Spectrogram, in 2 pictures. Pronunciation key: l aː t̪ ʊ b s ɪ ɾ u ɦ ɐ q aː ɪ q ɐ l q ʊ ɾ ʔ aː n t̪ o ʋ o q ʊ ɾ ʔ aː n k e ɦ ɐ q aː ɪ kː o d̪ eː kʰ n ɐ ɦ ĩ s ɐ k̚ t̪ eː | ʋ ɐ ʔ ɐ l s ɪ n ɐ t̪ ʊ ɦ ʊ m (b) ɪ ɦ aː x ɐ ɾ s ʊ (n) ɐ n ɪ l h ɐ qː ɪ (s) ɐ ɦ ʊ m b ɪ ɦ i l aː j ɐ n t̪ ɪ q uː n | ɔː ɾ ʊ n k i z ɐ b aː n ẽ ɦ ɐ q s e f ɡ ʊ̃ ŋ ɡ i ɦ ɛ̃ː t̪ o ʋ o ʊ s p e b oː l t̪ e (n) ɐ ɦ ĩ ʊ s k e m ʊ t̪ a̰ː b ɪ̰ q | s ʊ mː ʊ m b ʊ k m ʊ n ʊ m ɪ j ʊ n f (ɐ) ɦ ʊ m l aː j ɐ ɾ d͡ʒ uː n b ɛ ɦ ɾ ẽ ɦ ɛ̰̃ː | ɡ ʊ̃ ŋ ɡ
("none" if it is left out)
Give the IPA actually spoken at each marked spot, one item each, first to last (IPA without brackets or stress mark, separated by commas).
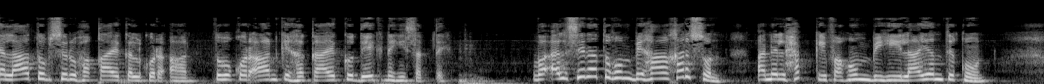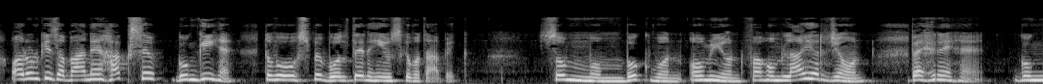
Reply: b, n, f, n, ɐ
